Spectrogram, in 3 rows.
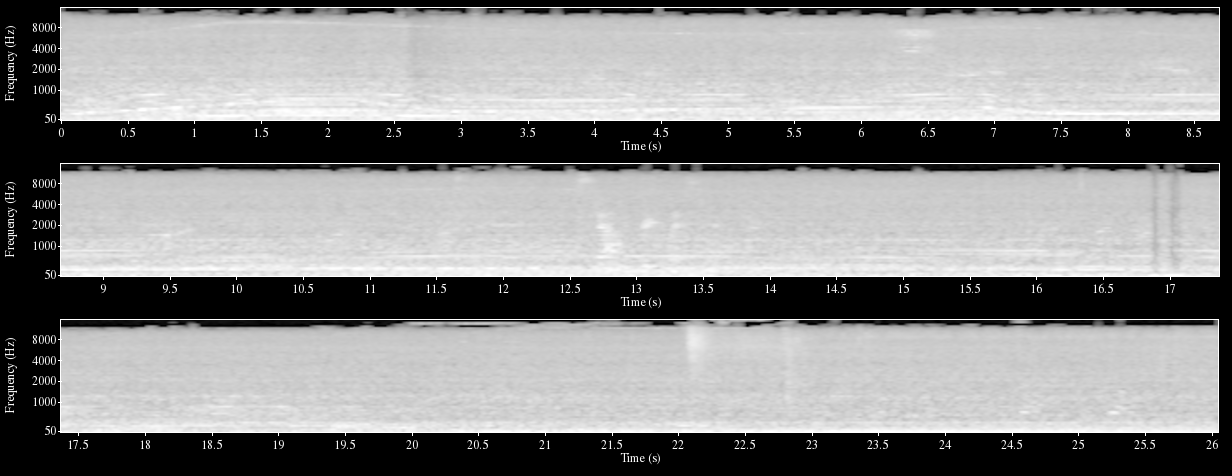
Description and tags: Recorded during a 12 hour work day. Noise filter engaged, we have... sounds the same to me.
transportation, public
